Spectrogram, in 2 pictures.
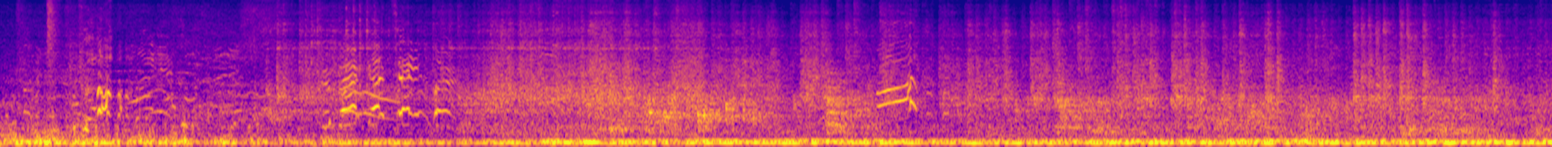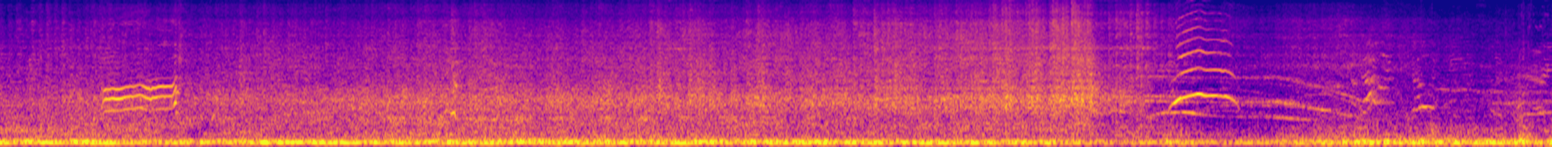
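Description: Steady low rumble of a theme-park ride vehicle in motion through an indoor show scene, with riders' short shouts now and then and a couple of falling-pitch screams near the end.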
